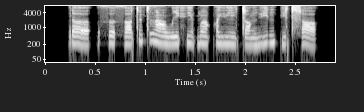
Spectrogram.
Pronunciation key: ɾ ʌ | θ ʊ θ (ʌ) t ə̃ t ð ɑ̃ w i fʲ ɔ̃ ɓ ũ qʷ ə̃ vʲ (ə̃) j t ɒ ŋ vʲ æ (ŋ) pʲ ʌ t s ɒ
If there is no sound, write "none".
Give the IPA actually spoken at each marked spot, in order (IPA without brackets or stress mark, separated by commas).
ɒ, æ̃, ŋ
